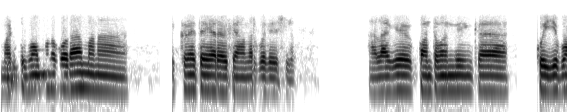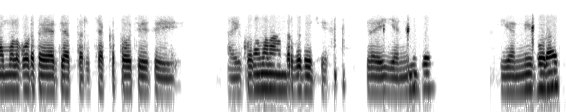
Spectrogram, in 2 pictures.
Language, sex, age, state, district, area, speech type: Telugu, male, 18-30, Andhra Pradesh, Konaseema, rural, conversation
